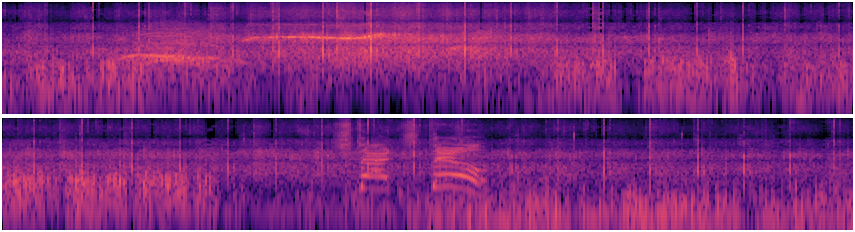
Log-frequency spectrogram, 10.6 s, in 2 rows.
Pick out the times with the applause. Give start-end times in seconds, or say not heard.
0.0-10.6.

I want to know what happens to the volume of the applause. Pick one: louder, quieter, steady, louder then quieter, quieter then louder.
quieter.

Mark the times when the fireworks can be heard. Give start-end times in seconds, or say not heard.
not heard.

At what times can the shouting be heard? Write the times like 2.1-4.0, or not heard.
0.7-1.6, 7.4-8.3.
